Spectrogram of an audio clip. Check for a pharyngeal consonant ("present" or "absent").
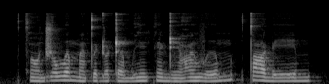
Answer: present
